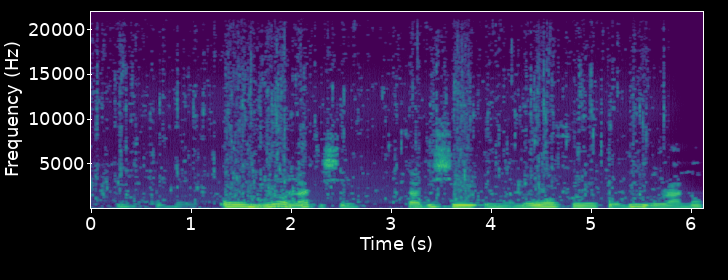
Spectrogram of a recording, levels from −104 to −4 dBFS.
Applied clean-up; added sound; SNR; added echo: classical method spectral subtraction.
